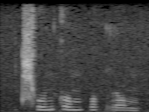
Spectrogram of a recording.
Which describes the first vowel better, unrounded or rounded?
rounded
